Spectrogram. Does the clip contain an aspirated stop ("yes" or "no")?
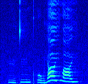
yes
